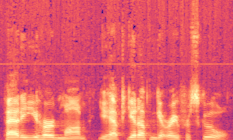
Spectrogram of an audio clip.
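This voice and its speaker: A man's voice: mid-range voice, brisk, lightly acted. A man voicing a tired teenage boy trying to get his little sister out of bed. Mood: weary. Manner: pleading then firm. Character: weary teenage boy, older brother.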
